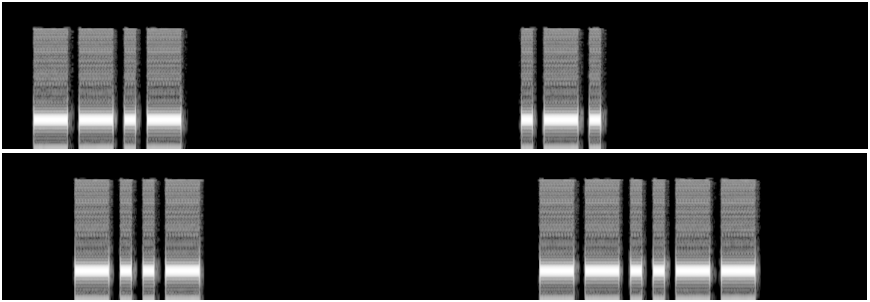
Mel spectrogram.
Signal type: Morse code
